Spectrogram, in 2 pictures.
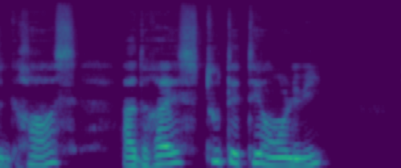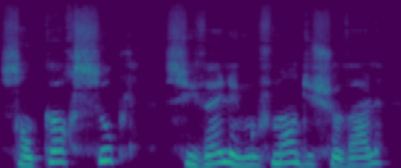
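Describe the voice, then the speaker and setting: A woman reading a historical novel aloud as an audiobook, in a measured, expressive storytelling manner. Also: medium pitch, no echo, studio quality. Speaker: audiobook reader.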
